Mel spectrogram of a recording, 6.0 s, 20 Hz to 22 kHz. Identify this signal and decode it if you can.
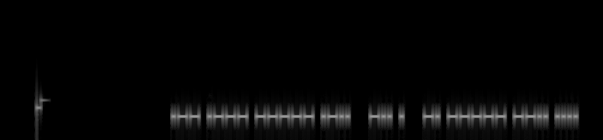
Morse code, heard as a keyed tone, about 40 wpm, 700 Hz. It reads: WJ0L DE N0ZH
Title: USA Callsign DE Callsign - 4 Characters - 40wpm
